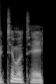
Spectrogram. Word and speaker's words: Timothée: Now, do you feel, okay, so when you come to Paul Atreides, right, Timothy Chalamet, or Timothée Chalamet is actually how you say it, but everybody calls him Timothy.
